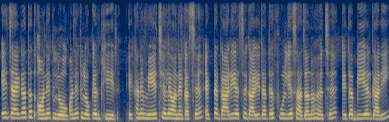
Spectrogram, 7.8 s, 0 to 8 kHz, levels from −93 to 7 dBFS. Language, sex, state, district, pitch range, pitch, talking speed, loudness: Bengali, female, West Bengal, Purulia, 255-290 Hz, 275 Hz, 175 wpm, -15 LUFS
